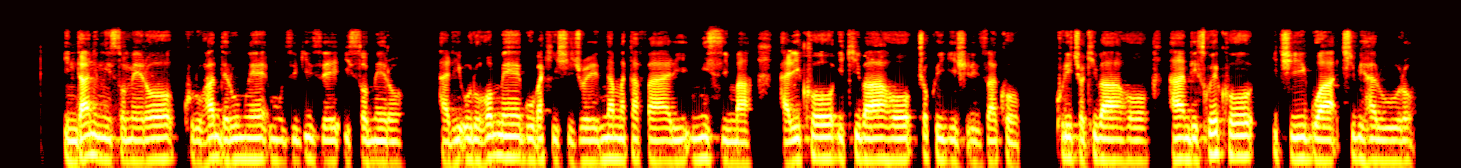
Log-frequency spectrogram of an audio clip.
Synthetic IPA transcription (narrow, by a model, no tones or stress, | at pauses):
indanimŋwiːso̞me̞ɾo̞kʰuɾuɦaːnde̞ɾumŋe̞muziɡize̞iso̞me̞ɾo̞ | haɾiuɾuɦo̞me̞ɾɡwuːβakʰiʃid͡ʒwe̞namatafaɾinisimahaɾikʰo̞ikʰiβaho̞t͡ʃo̞kwiːɡiʃiɾizakʰo̞ | kuɾiːt͡ʃo̞kʰiβaɦo̞haːndit͡swe̞kʰo̞ | it͡ʃiːɡwat͡ʃiβiɦaɾuɾo̞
